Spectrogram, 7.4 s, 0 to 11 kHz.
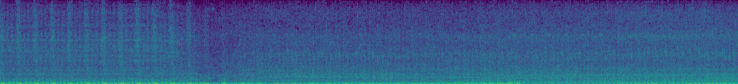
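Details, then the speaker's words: Engine low on oil: idling with a heavy, regular, coarse slapping beat about three per second; weird internal slap of unknown origin. "This motor is a little low on oil, so I got to be quick from what it seems. But we might be buying this for 600 bucks. Got a weird slap going"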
